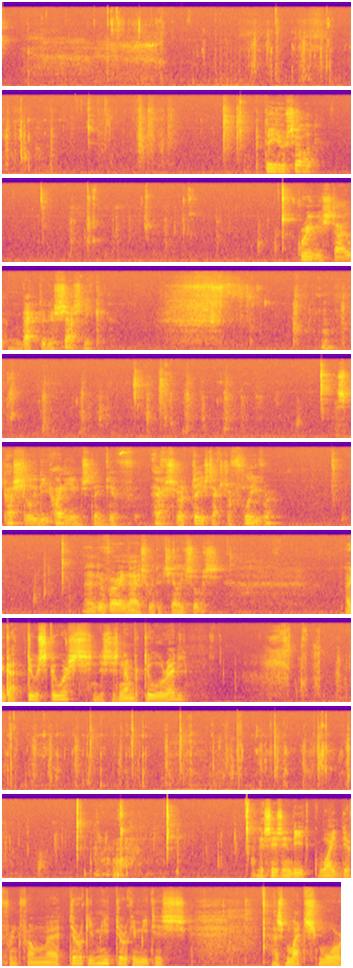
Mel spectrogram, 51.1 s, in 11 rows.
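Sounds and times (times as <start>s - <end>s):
biting into grilled meat: 0.4s - 7.0s, 35.4s - 45.3s
wet chewing clicks and smacks: 1.2s - 7.0s, 9.8s - 13.2s, 17.3s - 23.1s, 36.4s - 45.3s.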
